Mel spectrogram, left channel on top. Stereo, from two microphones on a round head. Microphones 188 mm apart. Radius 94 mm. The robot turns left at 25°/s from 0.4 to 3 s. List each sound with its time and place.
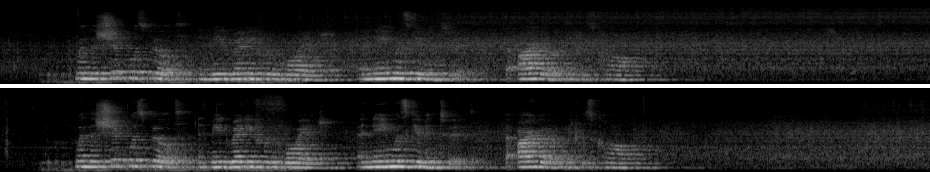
0.8 s a woman speaking: 15° right, 0.9 m; by 6.4 s 70° right, 0.9 m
